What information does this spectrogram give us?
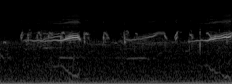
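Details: Eaglets at an eagle nest in Hanover, Pennsylvania, at dinner time on 5 April 2017; thin, high whistled squeals rising and wavering, two main bursts about a second apart, over a faint steady low hum.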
